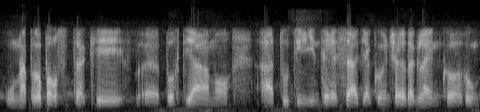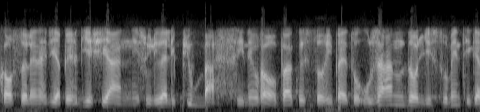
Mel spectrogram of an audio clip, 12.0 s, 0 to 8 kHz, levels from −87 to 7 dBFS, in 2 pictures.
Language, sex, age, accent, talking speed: Italian, male, 50-69, native, 155 wpm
